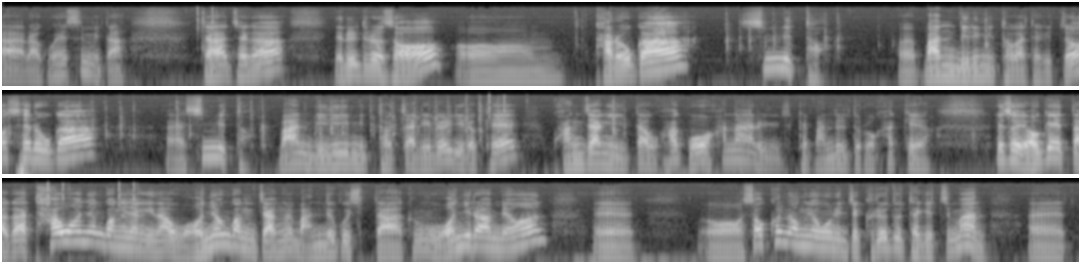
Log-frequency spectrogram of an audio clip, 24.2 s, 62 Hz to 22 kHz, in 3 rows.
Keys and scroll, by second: 4.5-6.1 typing, 7.3 Tab, 8.0-9.3 typing, 9.9 Return, 10.3 Escape, 10.5 Escape, 10.8-11.7 typing, 12.7 Escape.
